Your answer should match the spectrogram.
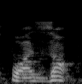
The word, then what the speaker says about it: poison: is pronounced as p s and poison is pronounced as pazon make sure you ask for p which means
